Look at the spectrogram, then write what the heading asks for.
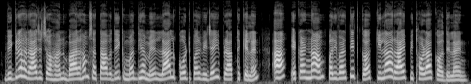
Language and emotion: Maithili, neutral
